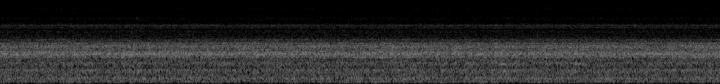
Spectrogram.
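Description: Water sloshes and splashes inside a washing machine drum.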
